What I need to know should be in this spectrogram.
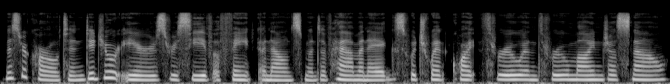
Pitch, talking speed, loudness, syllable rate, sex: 220 Hz, 195 wpm, -17 LUFS, 4.6 syllables/s, female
